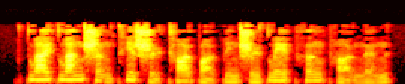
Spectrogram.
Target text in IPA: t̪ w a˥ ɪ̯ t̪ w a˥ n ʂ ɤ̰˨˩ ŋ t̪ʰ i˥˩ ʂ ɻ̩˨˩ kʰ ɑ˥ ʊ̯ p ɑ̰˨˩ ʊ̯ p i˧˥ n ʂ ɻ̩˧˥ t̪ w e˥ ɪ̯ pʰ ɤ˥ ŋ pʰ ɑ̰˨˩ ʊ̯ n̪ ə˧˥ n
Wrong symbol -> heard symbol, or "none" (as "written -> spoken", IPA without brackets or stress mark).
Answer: none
